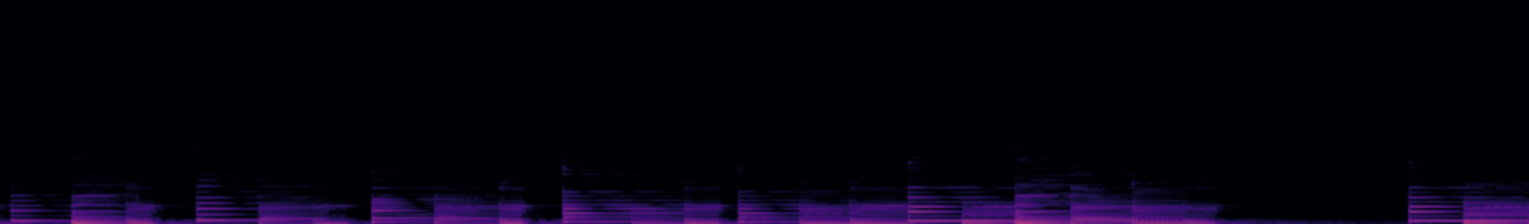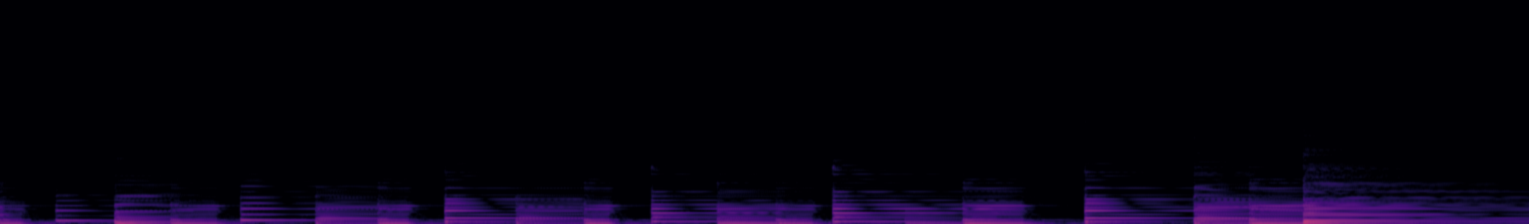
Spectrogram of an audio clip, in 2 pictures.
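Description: Piano playing a slow, simple beginner piece, with a note or chord about every second. The playing breaks off for about two seconds near the middle, then resumes and ends on a held chord.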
